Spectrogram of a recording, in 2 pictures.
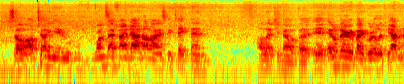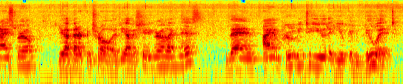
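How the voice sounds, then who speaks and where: A man with fairly high pitch and ordinary pitch variation talks at a fairly quick pace. There is audible room echo and noticeable background noise. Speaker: home cooking video host. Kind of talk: cooking tutorial. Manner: casual, loose.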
